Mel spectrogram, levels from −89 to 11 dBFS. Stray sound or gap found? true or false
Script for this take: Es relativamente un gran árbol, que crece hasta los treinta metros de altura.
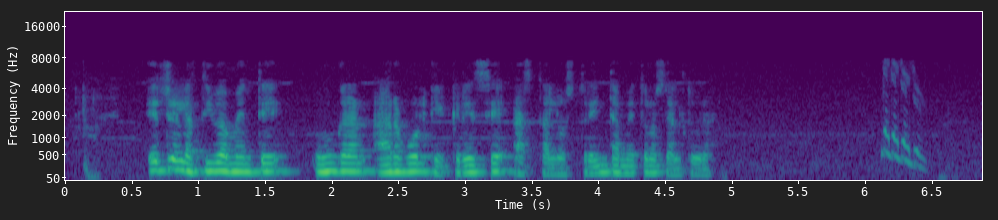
true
